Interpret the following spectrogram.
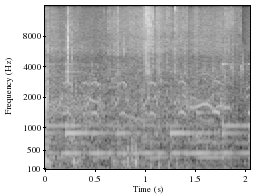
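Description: Short bird calls over soft background music with steady held tones.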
